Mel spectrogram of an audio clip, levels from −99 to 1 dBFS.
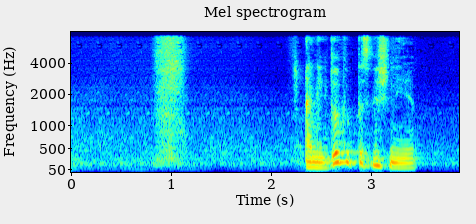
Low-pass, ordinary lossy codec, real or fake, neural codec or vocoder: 7.2 kHz; none; fake; codec, 16 kHz, 1.1 kbps, Voila-Tokenizer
